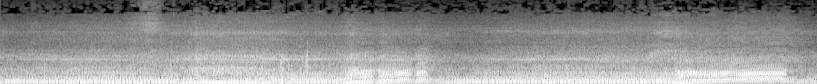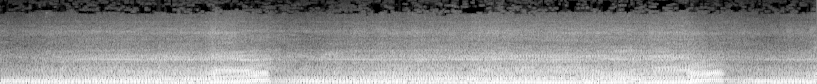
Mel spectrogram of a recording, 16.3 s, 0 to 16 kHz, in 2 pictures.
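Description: A Polaris Sportsman 1000 XP ATV engine revs hard in repeated bursts, each swelling and dropping back to a rumbling idle, close and loud with no talk over it.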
